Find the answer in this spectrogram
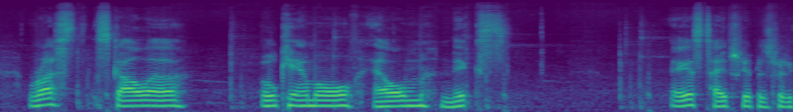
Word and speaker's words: Nix: It's spelled N-I-X, Nix.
